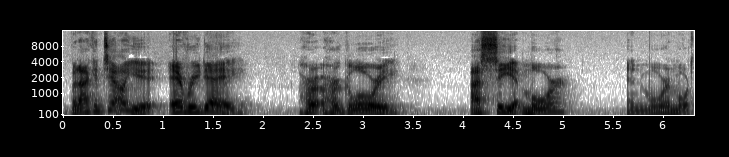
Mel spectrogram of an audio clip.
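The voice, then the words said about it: Emphatic preacher-style delivery. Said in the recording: “I'm almost in my preacher voice”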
